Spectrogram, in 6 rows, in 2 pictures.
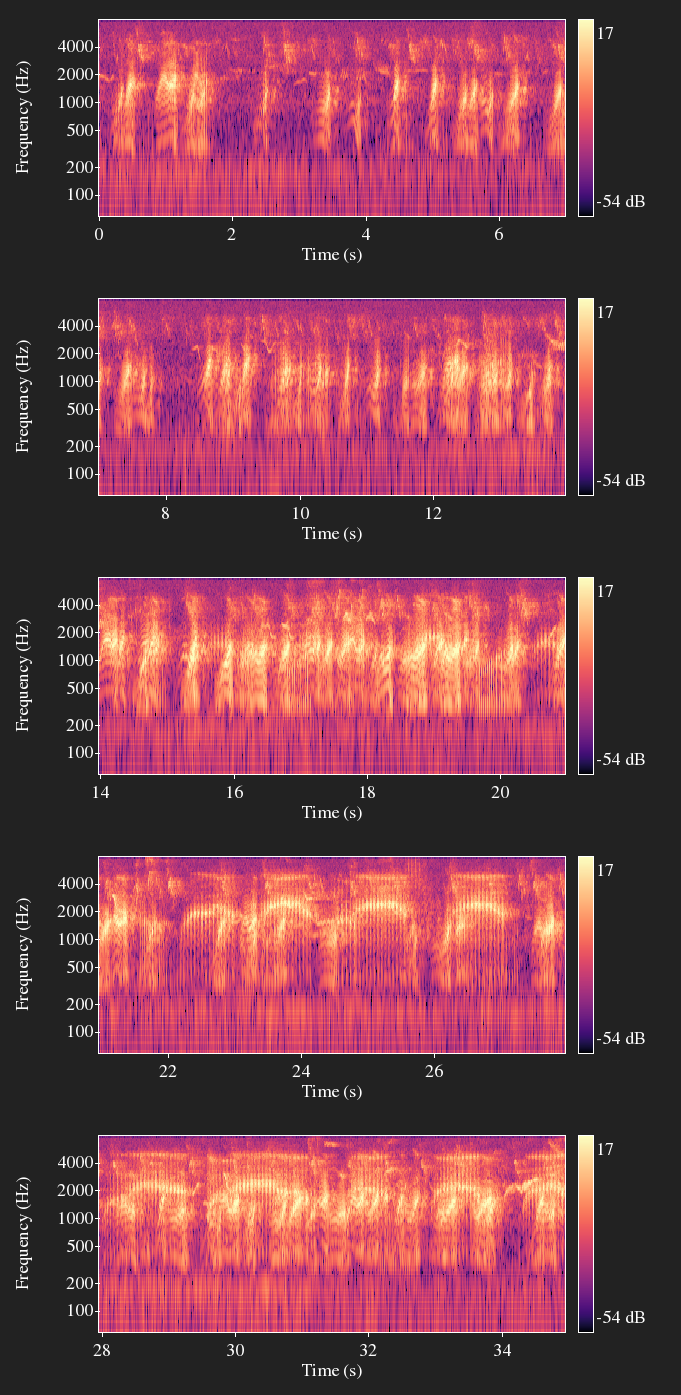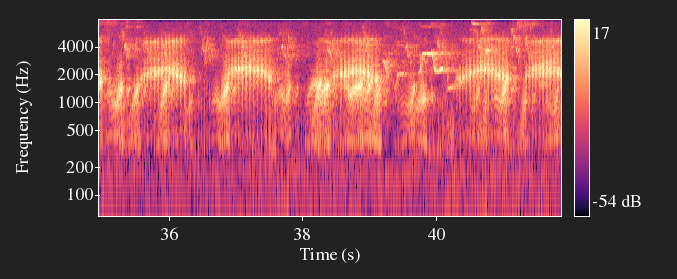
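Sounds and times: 
frogs croaking in a chorus: 0:00.0 - 0:41.8.

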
